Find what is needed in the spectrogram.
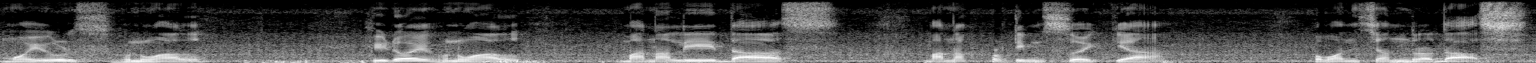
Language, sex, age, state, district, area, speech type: Assamese, male, 60+, Assam, Tinsukia, rural, spontaneous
